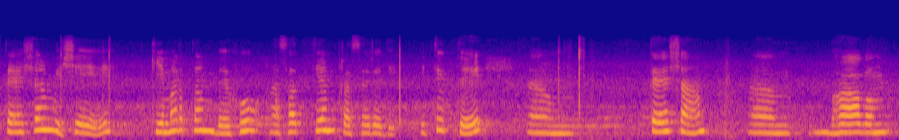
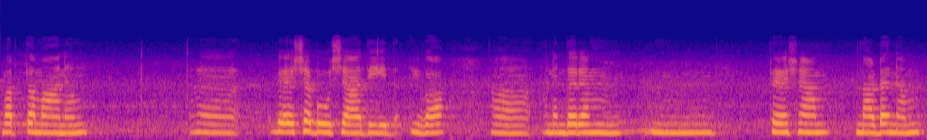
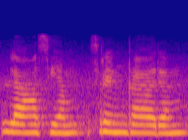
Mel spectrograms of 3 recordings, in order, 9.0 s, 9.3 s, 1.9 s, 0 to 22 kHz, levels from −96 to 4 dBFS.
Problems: none marked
